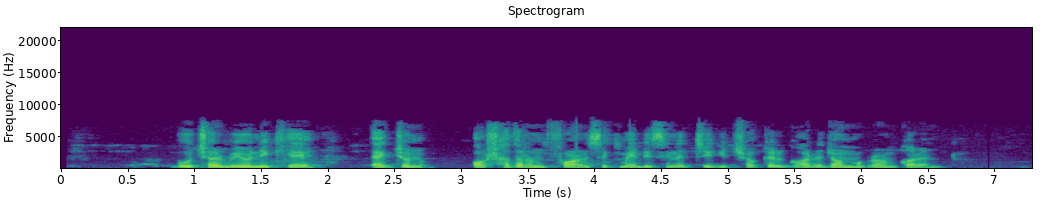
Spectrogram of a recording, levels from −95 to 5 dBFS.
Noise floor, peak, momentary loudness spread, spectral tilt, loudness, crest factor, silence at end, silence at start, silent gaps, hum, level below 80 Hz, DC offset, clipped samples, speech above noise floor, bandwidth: -64 dBFS; -2 dBFS; 9 LU; -5.5 dB/octave; -20 LUFS; 18 dB; 0.7 s; 0.6 s; none; none; -60 dBFS; under 0.1%; under 0.1%; 45 dB; 7.6 kHz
